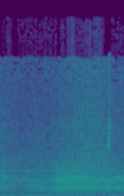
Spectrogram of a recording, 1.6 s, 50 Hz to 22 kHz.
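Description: A 2019 McLaren Senna's engine in GTA 5 Online, a brief sustained revving drone at moderate level with no talk.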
